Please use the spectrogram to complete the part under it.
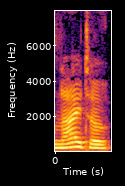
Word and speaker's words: Naito: And I believe they fought each other at How did you say his name? – Is it Naito? – Yeah, it's Naito. – Naito.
